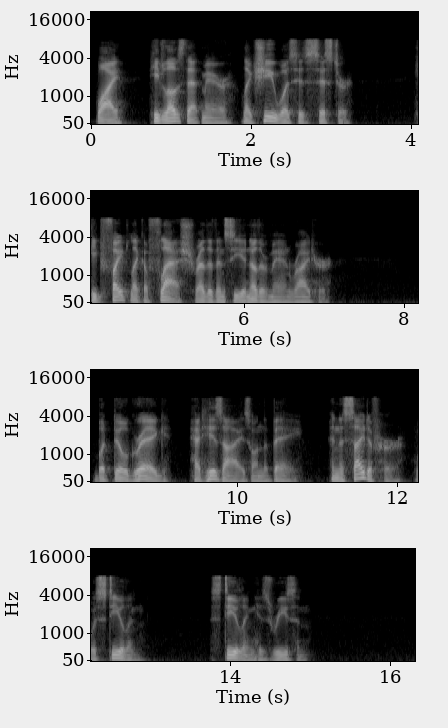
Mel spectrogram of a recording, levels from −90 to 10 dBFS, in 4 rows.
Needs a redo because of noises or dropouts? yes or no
no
